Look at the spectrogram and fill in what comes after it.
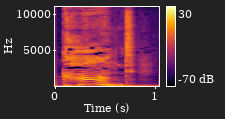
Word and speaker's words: can't: C-A-N-T 撇 t count。在这里想请朋友们注意，如果您说 count，这是英音的发音方式，而说 can't 则是美音的发音方式。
